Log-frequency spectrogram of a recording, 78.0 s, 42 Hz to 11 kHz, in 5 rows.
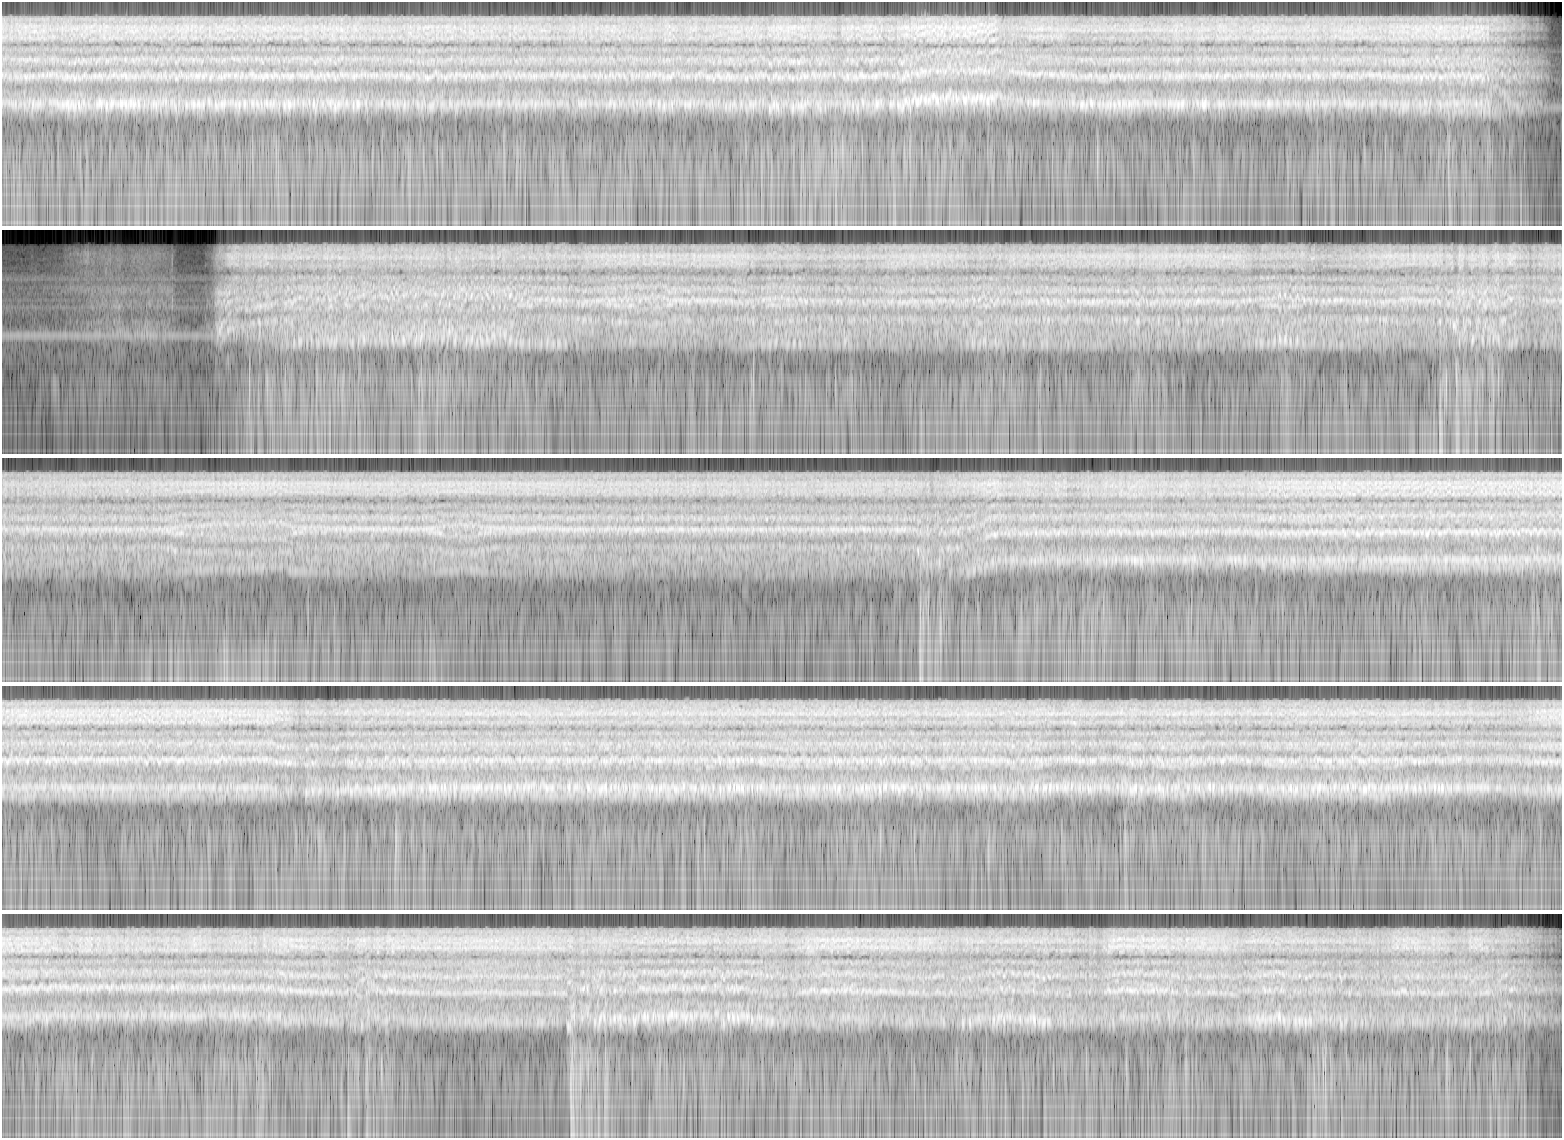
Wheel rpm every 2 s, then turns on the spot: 230, 240, 230, 230, 240, 240, 230, 110, 20, 140, 160, 160, 160, 160, 160, 160, 160, 160, 160, 160, 190, 230, 210, 210, 210, 210, 210, 210, 220, 220, 220, 230, 220, 200, 200, 200, 200, 200, 140.
none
